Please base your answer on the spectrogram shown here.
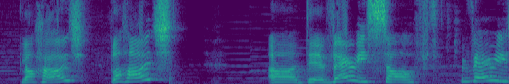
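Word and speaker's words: Blåhaj: How do you pronounce it? Blaja. Blahaj.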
